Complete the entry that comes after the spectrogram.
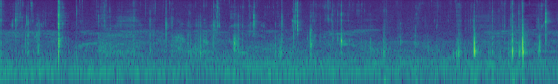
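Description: Close-miked wet chewing and lip-smacking of a person eating biryani and soft curried chicken by hand: sharp mouth clicks scattered throughout, with a quick run of louder smacks about six seconds in.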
